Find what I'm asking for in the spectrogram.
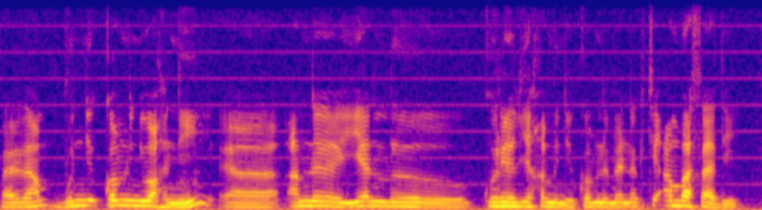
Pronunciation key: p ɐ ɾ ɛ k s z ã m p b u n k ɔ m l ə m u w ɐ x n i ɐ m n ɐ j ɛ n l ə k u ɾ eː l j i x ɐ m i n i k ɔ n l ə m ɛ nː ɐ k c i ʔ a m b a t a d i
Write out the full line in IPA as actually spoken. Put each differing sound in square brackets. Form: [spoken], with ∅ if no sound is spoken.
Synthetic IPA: p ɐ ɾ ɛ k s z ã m p b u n k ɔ m l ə [ɲ] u w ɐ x n i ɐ m n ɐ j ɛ n l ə k u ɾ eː l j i x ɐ m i n i k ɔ [m] l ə m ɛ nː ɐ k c i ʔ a m b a [s] a d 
